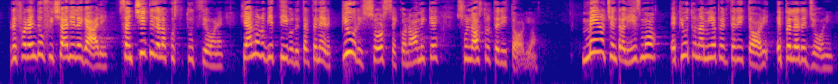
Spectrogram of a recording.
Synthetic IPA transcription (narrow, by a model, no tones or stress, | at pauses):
refeɾɛnd̪iufːit͡ʃaːlieleɡaːli | sant͡ʃit̪id̪elːakost̪i̥t̪ut̪sːjoːne | keanːolobjet̪ːiːvod̪it̪ɾat̪ːeneːɾepjurisorseːkonɔːmike | sulnɔst̪ɾot̪erːit̪ɔ̰ːɾjo̰ | meːnot͡ʃent̪ɾalizmo | ɛpːjut̪unamiːapeɾit̪erːit̪ɔːɾiepːerleɾed͡ʒoːni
